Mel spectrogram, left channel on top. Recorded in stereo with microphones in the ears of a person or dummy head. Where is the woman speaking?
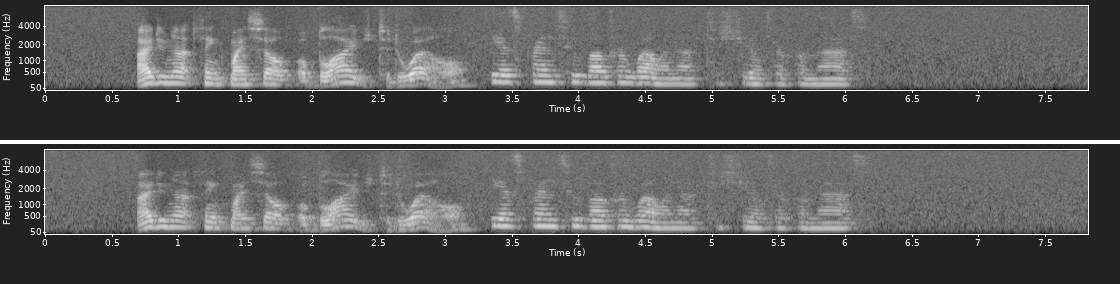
55° left (ahead or behind), 4.5 m.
